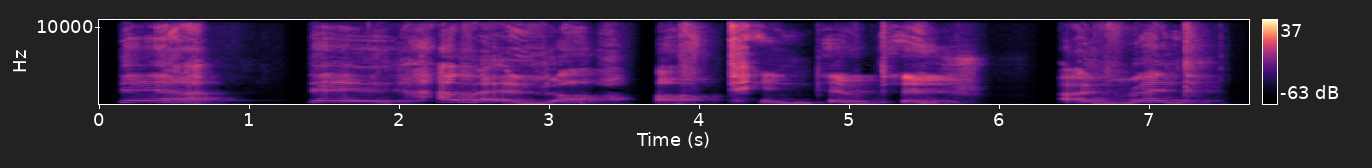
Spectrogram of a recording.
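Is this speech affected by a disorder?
Yes: ataxic cerebral palsy; affects coordination, movement, posture and balance; affects talking.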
